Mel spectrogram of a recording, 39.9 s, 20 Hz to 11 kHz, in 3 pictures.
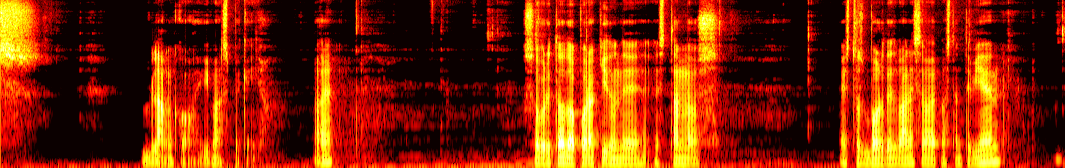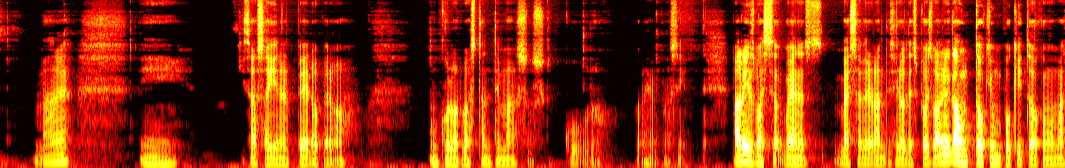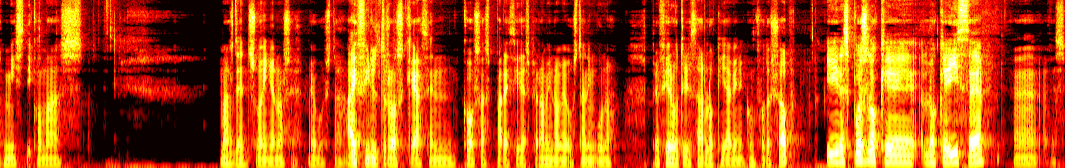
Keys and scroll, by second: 4.4 alt+space, 8.4 super+z, 16.2 super+z, 25.1 alt+space, 33.3 super+space.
